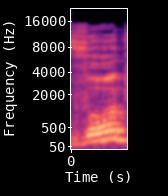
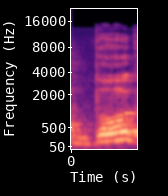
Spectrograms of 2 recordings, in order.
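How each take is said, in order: First: The word begins with a V sound. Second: The word begins with a B sound. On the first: "voire VOG, l'écriture japonaise distinguant rarement le B du V" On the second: "les personnages du film prononcent plutôt ça BOG"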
